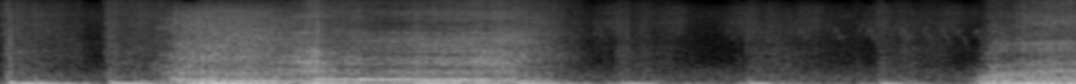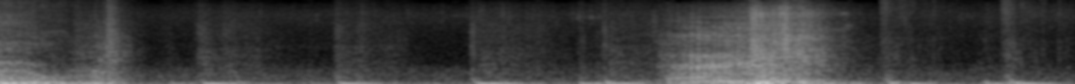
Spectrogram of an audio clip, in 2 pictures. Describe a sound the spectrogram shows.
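A large creature roars loudly a few times.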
